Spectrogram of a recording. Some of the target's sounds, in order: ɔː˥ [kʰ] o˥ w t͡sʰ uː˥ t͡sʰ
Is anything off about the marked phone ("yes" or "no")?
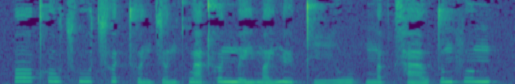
no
